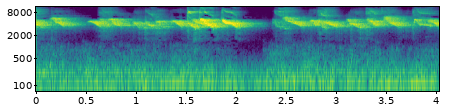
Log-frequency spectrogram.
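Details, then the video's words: Oriental white-eye kept in a cage, singing 'buka sing raja' in cold rainy weather: a short, unbroken stream of sweet high twitters, brightest in the middle, over a faint low background hum. "Mata Puteh Buka Sing Raja"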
